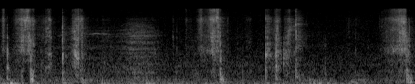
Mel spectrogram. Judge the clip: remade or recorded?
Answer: recorded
